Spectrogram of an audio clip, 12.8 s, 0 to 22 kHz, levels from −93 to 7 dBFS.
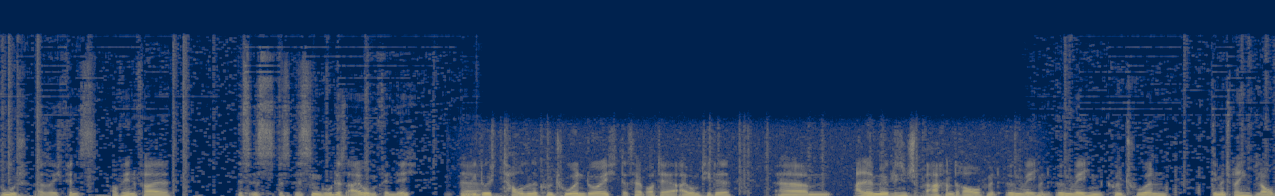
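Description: Across the whole speech clip there is overdone noise removal. The reduction was set so hard that frequency bands near the estimated noise floor are pushed almost to nothing, and the quieter parts of the voice are cut with them. The background drops to near silence flecked with twinkling specks. Unlike a low-bitrate codec, the damage tracks the noise floor, so it is worst in quiet passages and pauses.

From 4.43 s to 10.59 s the sound shows digital radio blending to analogue: the receiver lost its digital stream and cross-faded, over about 405 ms, to the FM broadcast of the same station, then faded back. During that stretch a soft hiss rises, roughly 30 dB below the speech, and the level sinks by about 1 dB. That shift in hiss and level, with fades in and out, sets it apart from ordinary signal dropout.

From 11.18 s to 12.23 s come GSM signalling bursts, likely from a nearby 2G phone exchanging network signalling, with its radio pulses rectified by the audio circuitry. 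They make a galloping dit-dit-dit of short buzzes repeating at 216.7 Hz, sitting well below the speech. That fixed buzz rate and the grouped rhythm separate it from mains hum, which is steady, and from random clicks.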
